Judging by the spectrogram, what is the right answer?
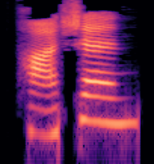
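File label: "爬山", Mandarin Chinese; chinese flashcards; hsk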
